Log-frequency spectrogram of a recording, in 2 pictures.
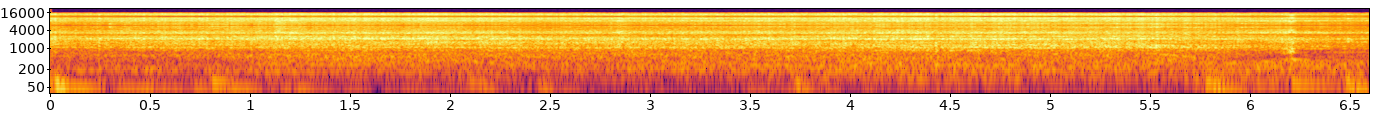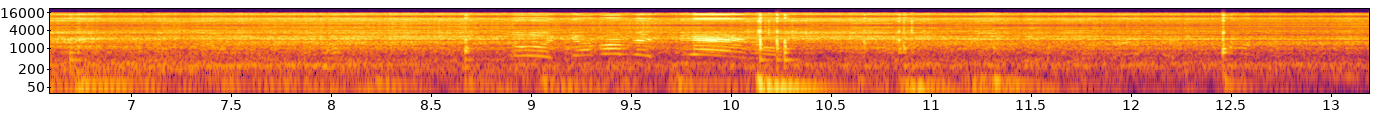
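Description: Wheels of unpowered gravity karts rolling down asphalt past the microphone, a steady rushing noise that eases off about six seconds in. Near the end come a few short rising-and-falling cries and a sharp knock.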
